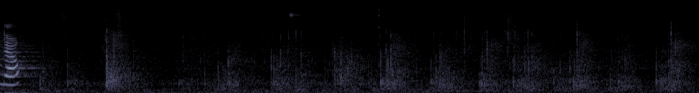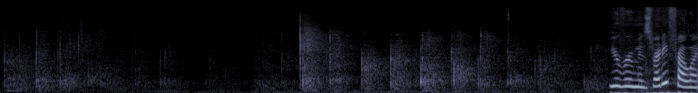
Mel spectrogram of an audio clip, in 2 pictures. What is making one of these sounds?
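Footsteps patter across a wooden stage.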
